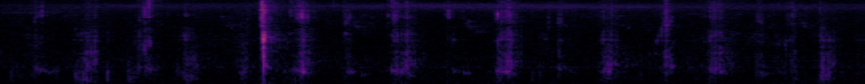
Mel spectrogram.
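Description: A person chewing raw goby with the mouth closed, picked up by a clip-on mic close to the mouth: a string of soft, wet mouth clicks, about three or four a second, one sharper click a little over a second in.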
